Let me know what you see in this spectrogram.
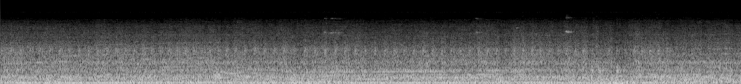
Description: First Manchester Dennis Arrow, with has a loud 'knocking' noise, and also with lots of thrash!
